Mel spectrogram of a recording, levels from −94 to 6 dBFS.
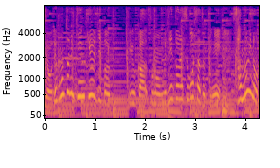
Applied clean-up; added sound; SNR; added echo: none; none; none; none.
